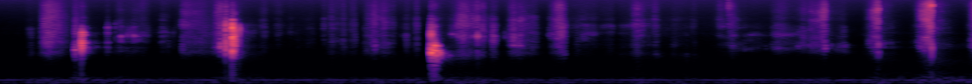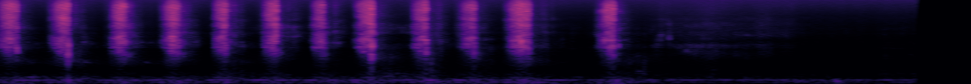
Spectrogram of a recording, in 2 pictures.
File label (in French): gloussement d huile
